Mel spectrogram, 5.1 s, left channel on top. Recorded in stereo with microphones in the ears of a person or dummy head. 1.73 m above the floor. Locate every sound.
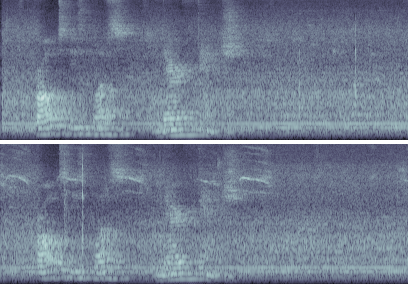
0.4 s a man speaking: 50° left (ahead or behind), 0.9 m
